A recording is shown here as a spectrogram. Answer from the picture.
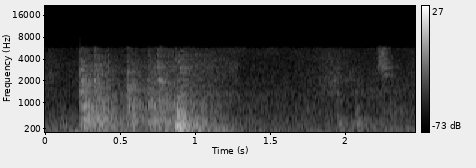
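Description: Snooker balls knocking on the table: two sharp clicks about two-thirds of a second apart, the second the louder.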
